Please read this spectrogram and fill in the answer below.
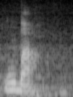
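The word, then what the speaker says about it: über: প্রথমে লিখলাম উবা। এটার উচ্চারণ কি? ইউংলাউড বি ই আ উবা কি এটা হচ্ছে ঝুলানো কোন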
